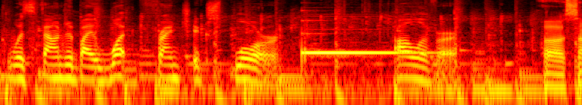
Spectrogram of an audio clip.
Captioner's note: bell dings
